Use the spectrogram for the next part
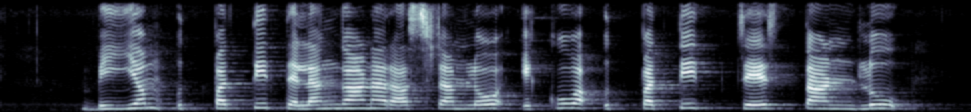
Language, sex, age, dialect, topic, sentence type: Telugu, female, 25-30, Telangana, agriculture, statement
